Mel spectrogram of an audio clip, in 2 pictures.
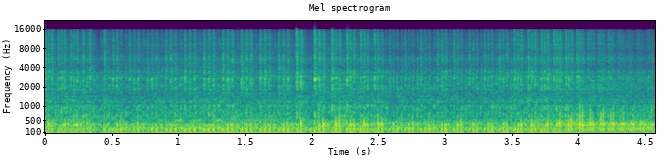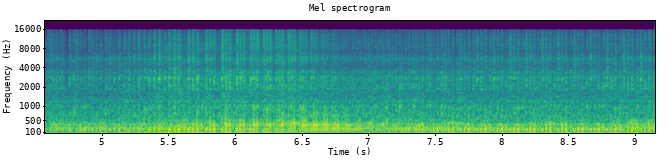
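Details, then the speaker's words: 1999-05 NB Mazda Miata after a valve lash adjustment by reshimming the head: fires up and holds a smooth, even idle with a mild rev swell, no misfire, much smoother than before; normal idle. "that's how it's supposed to sound alright guys well that's all I got for you on how to re shimmy or Miatas head as you can see the car fired right up and runs much smoother than before"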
